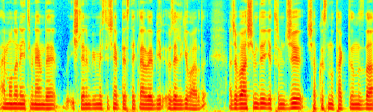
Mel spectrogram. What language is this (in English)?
Turkish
